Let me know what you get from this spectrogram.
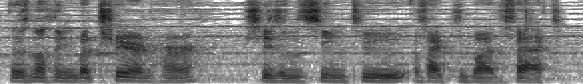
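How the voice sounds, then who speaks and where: A man streaming a game, chatting casually and reading its story aloud, often halting and correcting himself. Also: medium pitch, steady tone, a little mellow, rough recording. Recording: faint game music behind.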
